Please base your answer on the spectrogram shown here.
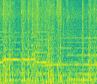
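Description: Hooves clip-clop in a steady walking rhythm from a horse in Skyrim, close and even, with a soft whinny mixed in and ambient game sound underneath.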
